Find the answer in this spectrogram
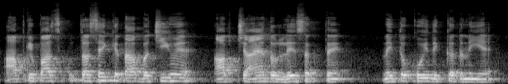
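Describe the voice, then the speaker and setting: Animated man giving a devotional seminar talk. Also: mid-range voice, normal speed. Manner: animated, rhetorical questions, acts out quoted voices; colloquial, persuasive, direct address. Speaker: Gita seminar speaker.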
